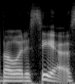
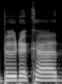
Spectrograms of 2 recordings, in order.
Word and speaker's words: Boudica: And I've listened to a few of their episodes, but their first episode, they talk about Boa Dicea. So I wanted to, they pronounce it Boudica. There are different ways to pronounce it. Okay. – But I've always heard Boa Dicea.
